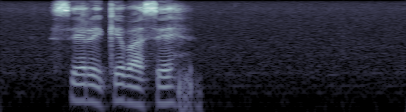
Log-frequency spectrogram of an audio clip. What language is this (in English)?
Northern Sotho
